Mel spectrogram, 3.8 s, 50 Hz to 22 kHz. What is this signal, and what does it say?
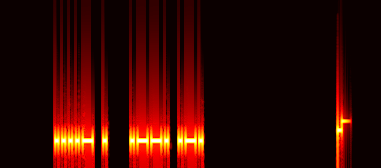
Morse code, heard as a keyed tone, about 36 wpm, 700 Hz. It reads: 4E PR
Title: Field Day Exchanges Encore - 35wpm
